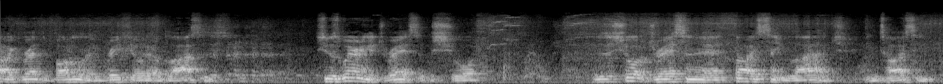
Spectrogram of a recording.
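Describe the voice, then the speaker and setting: An Australian man, a poet, reading his poems and flash fiction aloud at a live event, chatty and halting between pieces, slow and deliberate when reading. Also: fairly low pitch. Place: pub function room. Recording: echoey pub from far off with noise.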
